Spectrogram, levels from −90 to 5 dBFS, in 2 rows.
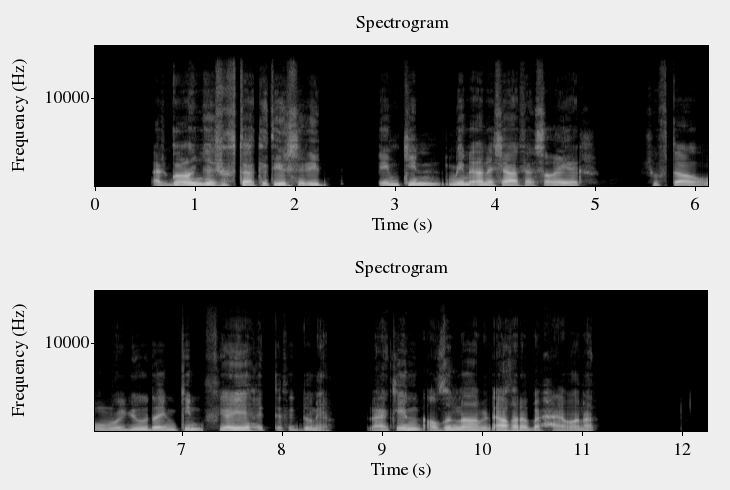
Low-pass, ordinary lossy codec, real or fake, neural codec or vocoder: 14.4 kHz; none; fake; codec, 44.1 kHz, 3.4 kbps, Pupu-Codec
